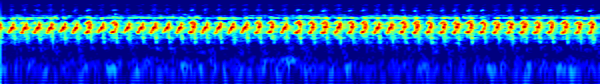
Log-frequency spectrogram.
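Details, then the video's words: A bush quail call used for quail hunting: a fast, unbroken, buzzy trill of rapid high pulses holding steady throughout, with no other sounds. "quail calling hunting | bush quail sounds lahori awaaz"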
